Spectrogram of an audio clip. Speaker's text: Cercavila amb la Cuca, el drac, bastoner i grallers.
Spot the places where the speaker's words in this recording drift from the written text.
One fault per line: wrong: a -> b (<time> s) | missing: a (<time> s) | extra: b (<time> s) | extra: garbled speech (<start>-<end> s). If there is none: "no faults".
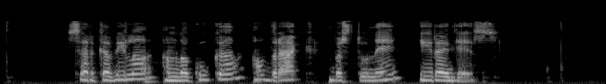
no faults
